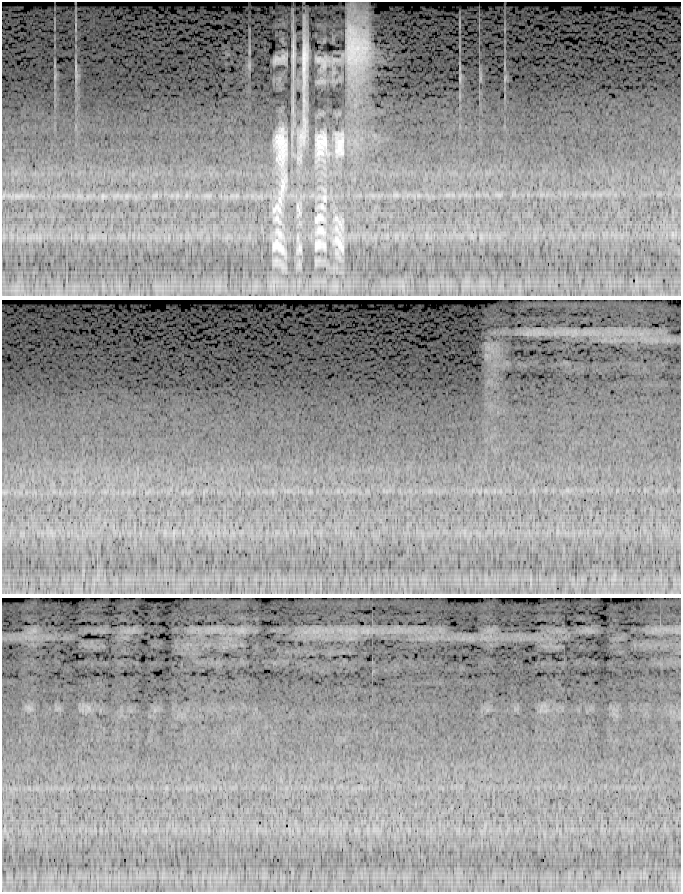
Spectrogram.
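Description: The motors of an electric multiple unit hum steadily as the train runs through a tunnel.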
